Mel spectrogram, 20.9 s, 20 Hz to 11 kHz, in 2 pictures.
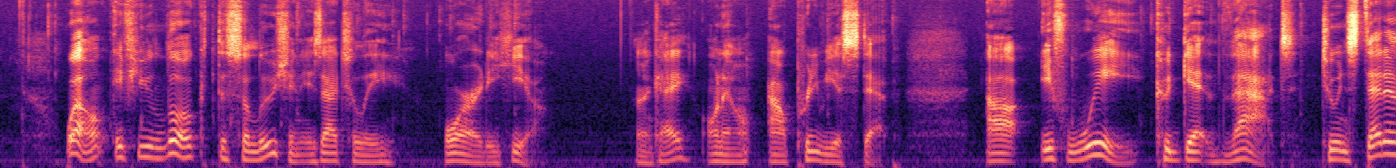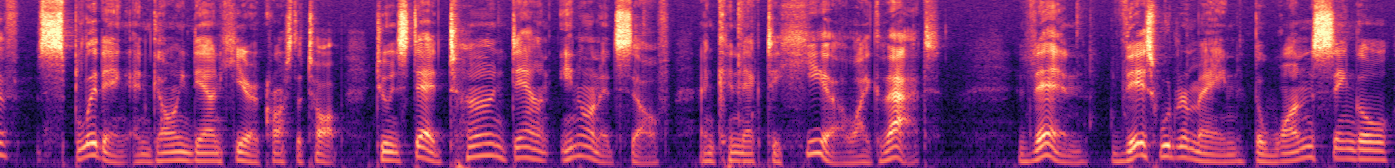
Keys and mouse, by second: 1.7 middle click, 2.5-5.5 drag, 8.0-15.9 drag, 15.9 f.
